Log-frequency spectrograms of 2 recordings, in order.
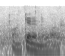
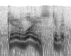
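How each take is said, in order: First: Quieter, lower gentle urging; soft coaxing. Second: Louder, higher scolding order; exasperated yell. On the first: Player coaxing a gazelle into the water, soft urging. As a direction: coax it in softly. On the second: Player yelling at a gazelle to get in the water. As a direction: bark the order at the stubborn animal. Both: Real, not acted.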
